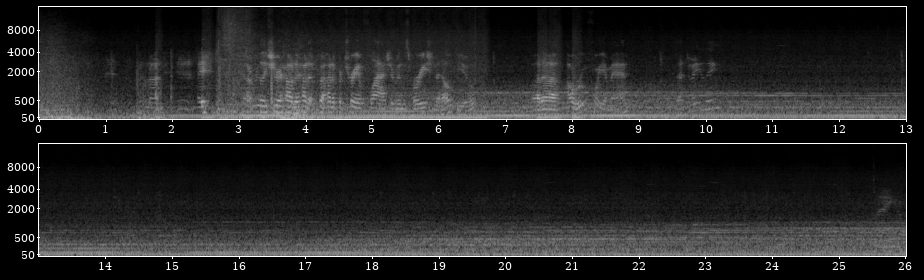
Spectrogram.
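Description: A spacecraft engine hums low and steady.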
